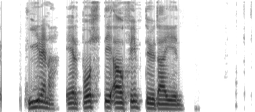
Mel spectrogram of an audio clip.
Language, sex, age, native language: Icelandic, male, 14, Icelandic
